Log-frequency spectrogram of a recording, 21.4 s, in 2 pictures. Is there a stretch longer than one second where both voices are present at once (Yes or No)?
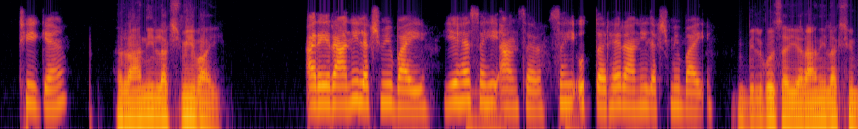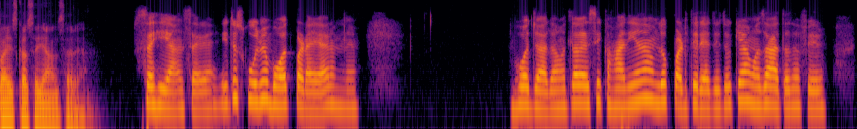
No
